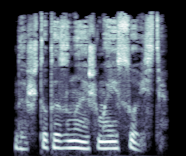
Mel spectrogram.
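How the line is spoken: Quiet growl. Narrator (Russian): Такер тихо прорычал

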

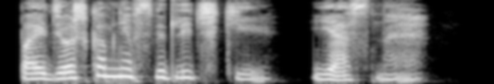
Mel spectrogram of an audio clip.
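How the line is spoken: Whisper in two voices, laughing. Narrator (Russian): Шепнул он обоими своими голосами и тут же рассмеялся

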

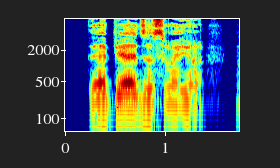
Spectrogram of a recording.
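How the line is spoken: Sighing. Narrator (Russian): вздохнул я

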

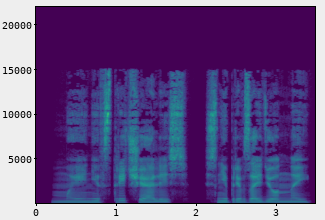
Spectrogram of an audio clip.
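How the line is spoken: Gloomy. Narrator (Russian): мрачно сообщил Вузелок

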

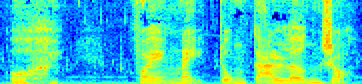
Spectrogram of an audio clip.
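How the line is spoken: Delighted mumbling man. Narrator (Vietnamese): Ông Báo mừng rơn, miệng lẩm bẩm

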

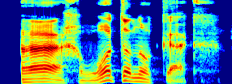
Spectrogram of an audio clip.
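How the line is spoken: Slow speech. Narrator (Russian): медленно промолвил Лукьянов

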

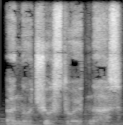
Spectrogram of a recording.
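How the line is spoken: Muttered. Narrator (Russian): пробормотал Корф

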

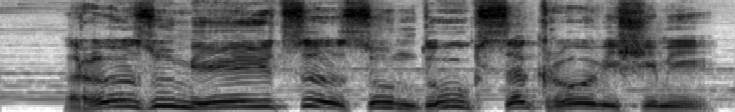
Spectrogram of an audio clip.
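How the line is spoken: Booming drone. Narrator (Russian): прогудел стоик

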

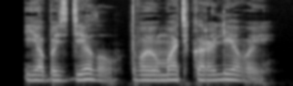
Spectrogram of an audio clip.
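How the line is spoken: Quiet fatherly voice. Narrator (Russian): тихо сказал отец

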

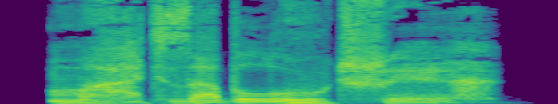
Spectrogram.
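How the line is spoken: Creaky cockroach-man voice. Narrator (Russian): проскрипел человека-таракан

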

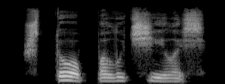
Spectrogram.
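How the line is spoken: Hoarse question. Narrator (Russian): хрипло спросила Галя

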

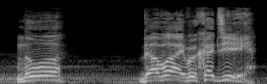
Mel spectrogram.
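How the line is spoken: Shouting. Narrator (Russian): Она закричала

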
